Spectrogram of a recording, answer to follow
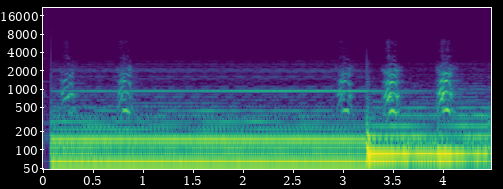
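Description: Horror film soundtrack: a sustained low drone that shifts to a deeper, louder note about three seconds in. Over it, a dog gives a few short whimpers and yips.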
